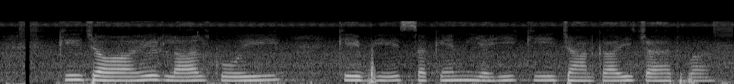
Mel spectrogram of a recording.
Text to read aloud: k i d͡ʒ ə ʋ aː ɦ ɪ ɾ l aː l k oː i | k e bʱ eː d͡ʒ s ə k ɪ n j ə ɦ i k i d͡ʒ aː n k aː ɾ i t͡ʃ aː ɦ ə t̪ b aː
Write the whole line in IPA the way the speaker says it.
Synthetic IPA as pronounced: k i d͡ʒ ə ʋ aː ɦ ɪ ɾ l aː l k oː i | k e bʱ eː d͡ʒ s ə k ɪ n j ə ɦ i k i d͡ʒ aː n k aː ɾ i t͡ʃ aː ɦ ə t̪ b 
